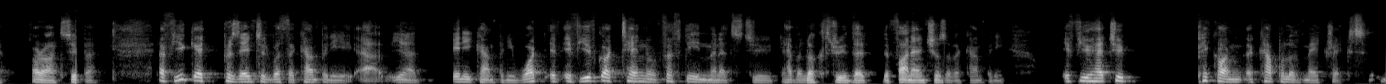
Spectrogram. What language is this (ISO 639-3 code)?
eng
